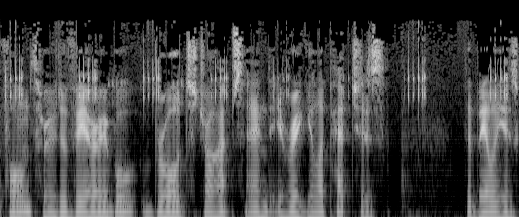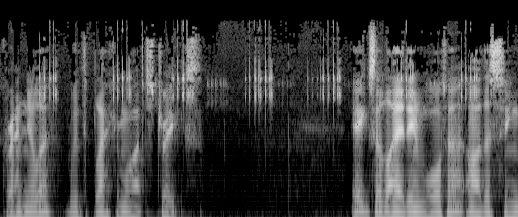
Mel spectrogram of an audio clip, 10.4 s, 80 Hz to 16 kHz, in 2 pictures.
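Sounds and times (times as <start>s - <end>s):
speech: 0.0s - 3.9s, 4.7s - 7.3s, 8.7s - 10.3s
frog trilling call: 4.0s - 4.3s, 4.9s - 8.7s.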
